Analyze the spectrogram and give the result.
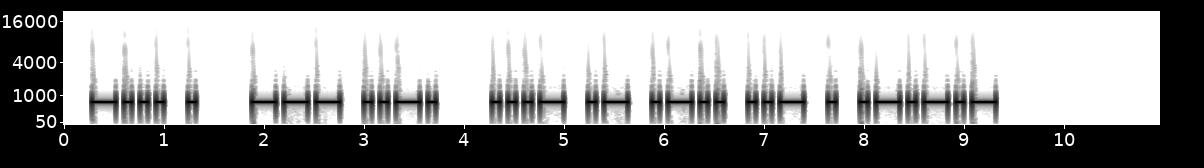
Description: Morse code, heard as a keyed tone, about 15 wpm, 700 Hz. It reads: BE OF VALUE.
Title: Sentences from Top 1000 Words - Review Part 3 - 15wpm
